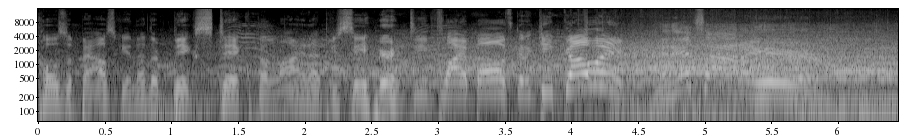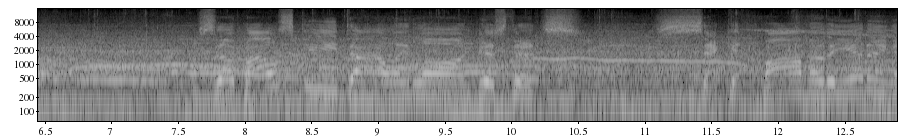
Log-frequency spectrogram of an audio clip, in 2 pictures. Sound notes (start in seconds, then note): 6.5 crowd cheering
